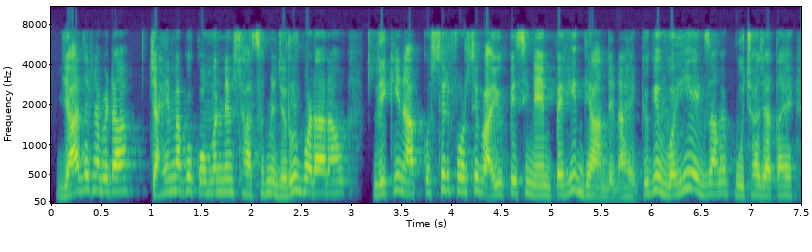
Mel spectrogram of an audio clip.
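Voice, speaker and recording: A man's voice: high voice, fast, hardly any pauses, a little mellow. Guy teaching a class, keeps asking then answering his own questions, kinda muffled lo-fi audio. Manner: poses questions and answers them himself, repeating key terms. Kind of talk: classroom lecture.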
